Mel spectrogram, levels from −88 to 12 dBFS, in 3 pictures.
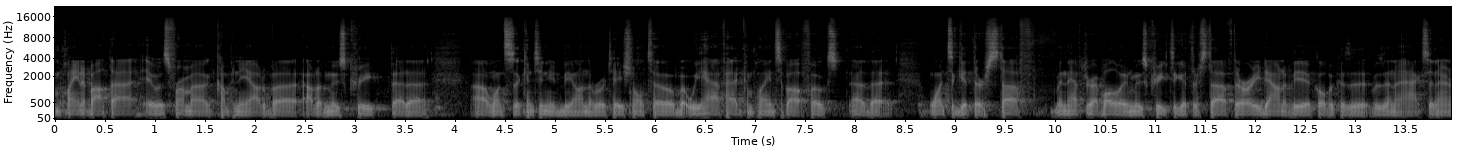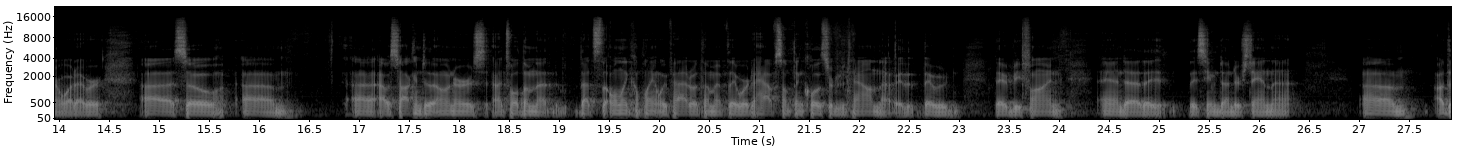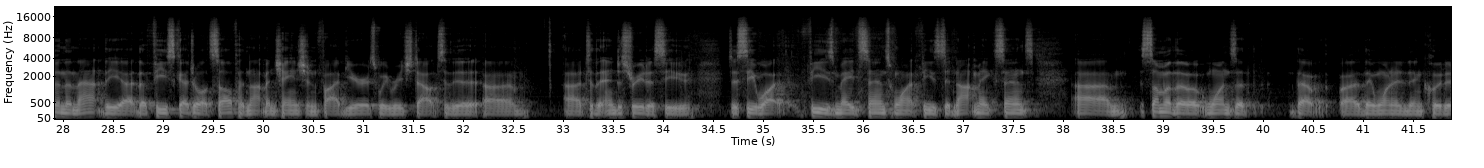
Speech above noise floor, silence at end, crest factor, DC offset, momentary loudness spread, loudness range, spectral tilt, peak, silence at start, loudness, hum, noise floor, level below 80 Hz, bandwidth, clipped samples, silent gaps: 28 dB; 0 s; 20 dB; under 0.1%; 8 LU; 4 LU; -4 dB/octave; -20 dBFS; 0 s; -41 LUFS; none; -69 dBFS; -82 dBFS; 16 kHz; under 0.1%; none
